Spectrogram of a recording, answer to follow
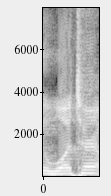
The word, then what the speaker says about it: water: Mais en anglais américain, on va dire water. On va prononcer le T ici en tant que R. Pourquoi? Il se retrouve entre deux voyelles.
